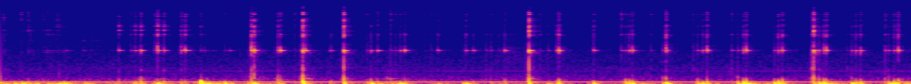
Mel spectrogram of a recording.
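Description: Fingertips and short nails tap the white belly and green sides of a hollow, glazed ceramic frog mug held in both hands. The result is a steady run of light, quick clinks with a bright ring that dies away almost at once, over a constant low hum.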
